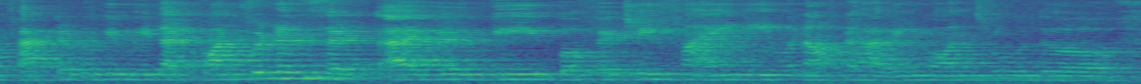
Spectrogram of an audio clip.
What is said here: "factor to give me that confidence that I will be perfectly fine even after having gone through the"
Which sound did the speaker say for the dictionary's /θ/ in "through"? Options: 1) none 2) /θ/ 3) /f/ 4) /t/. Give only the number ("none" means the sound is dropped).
4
